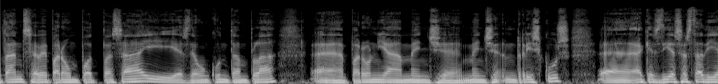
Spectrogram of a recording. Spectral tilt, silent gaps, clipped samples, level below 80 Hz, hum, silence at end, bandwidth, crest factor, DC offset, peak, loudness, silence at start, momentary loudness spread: -6 dB/octave; none; under 0.1%; -38 dBFS; none; 0 s; 15 kHz; 10 dB; under 0.1%; -10 dBFS; -20 LUFS; 0 s; 5 LU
